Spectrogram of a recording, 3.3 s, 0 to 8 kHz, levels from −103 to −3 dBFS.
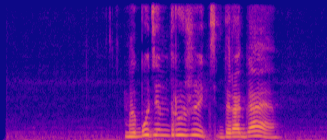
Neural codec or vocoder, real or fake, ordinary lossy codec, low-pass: codec, 16 kHz, 16 kbps, FreqCodec, smaller model; fake; none; none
